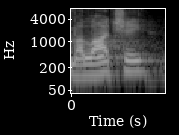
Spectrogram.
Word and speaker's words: Malachi: You said it's pronounced Malachi, right? I thought it was Malachi, but, you know, he helped me out.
